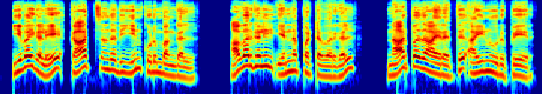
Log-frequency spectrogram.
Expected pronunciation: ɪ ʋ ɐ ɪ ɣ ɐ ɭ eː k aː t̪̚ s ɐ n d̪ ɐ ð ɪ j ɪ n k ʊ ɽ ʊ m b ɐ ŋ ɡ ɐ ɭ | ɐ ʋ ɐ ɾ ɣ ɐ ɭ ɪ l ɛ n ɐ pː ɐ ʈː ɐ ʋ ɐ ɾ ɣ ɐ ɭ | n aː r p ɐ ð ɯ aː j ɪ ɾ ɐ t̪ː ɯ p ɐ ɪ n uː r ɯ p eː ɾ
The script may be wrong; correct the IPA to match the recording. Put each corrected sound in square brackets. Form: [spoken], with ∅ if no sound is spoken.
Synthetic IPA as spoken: ɪ ʋ ɐ ɪ ɣ ɐ ɭ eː k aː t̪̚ s ɐ n d̪ ɐ ð ɪ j ɪ n k ʊ ɽ ʊ m b ɐ ŋ ɡ ɐ ɭ | ɐ ʋ ɐ ɾ ɣ ɐ ɭ ɪ l ɛ [nː] ɐ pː ɐ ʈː ɐ ʋ ɐ ɾ ɣ ɐ ɭ | n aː r p ɐ ð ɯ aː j ɪ ɾ ɐ t̪ː ɯ [ʔ] ɐ ɪ n uː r ɯ p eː ɾ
